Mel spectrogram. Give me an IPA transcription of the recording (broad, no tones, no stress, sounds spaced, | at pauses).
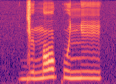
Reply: ɟ ɨ n ɔ kʷ ɨ ɲ i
